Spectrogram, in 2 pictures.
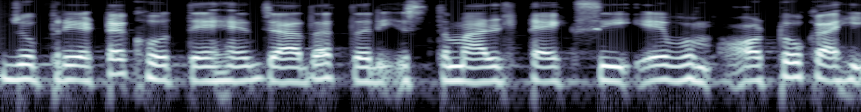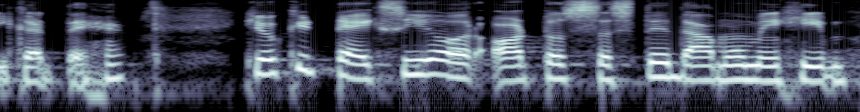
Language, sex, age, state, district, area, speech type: Hindi, male, 60+, Uttar Pradesh, Sonbhadra, rural, spontaneous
